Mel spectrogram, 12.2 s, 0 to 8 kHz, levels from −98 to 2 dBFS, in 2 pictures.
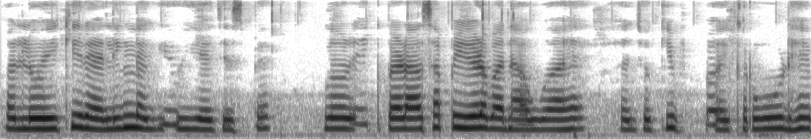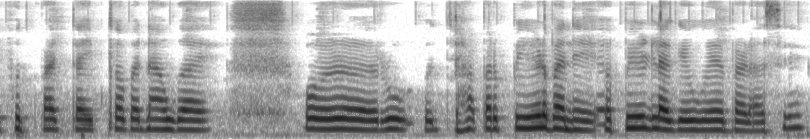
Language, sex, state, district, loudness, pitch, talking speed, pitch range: Hindi, female, Uttar Pradesh, Budaun, -17 LUFS, 225 Hz, 195 wpm, 210-235 Hz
